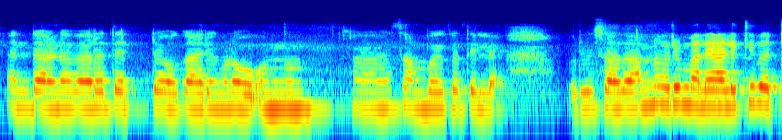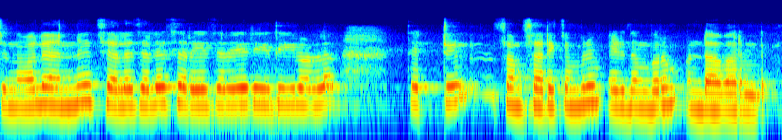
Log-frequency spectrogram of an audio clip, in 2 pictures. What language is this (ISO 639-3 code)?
mal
